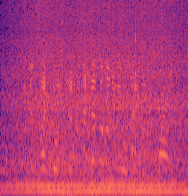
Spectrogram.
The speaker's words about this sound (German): Unterwegs im Motorboot auf den Valli Comacchio, grünliches Wasser, vom Wind leicht geriffelt. Ringsum flacher Horizont.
